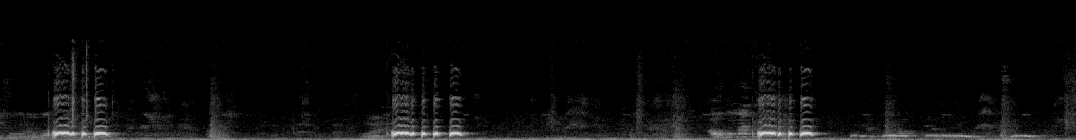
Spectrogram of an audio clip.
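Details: Local zebra dove singing vigorously, used to train caged doves to sing quickly. Trilling coo phrases repeat about every three and a half seconds. Softer lower warbling calls follow the last phrase.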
